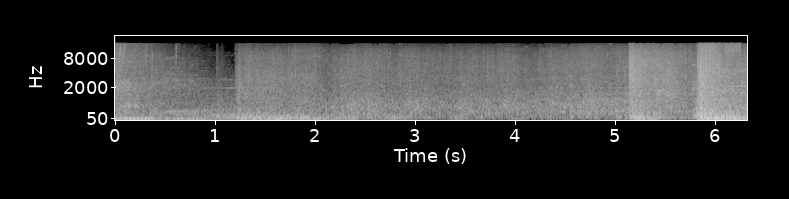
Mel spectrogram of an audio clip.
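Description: Water splashes under galloping hooves in a shallow stream.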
